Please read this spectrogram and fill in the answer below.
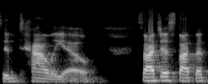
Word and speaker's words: intaglio: to find out that the g is silent kind of like lasagna or um another word where the g is silent but in it's not it's not um pronounced in taglio it's in talio so i just thought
